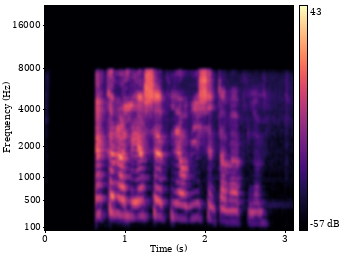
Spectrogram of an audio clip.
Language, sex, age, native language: Icelandic, female, 60-69, Icelandic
